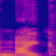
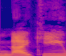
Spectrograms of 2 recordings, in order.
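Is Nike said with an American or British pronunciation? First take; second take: British; American. First: It is said with a British pronunciation. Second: It is said with an American pronunciation. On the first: "which is the British version" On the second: "which is the American version"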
